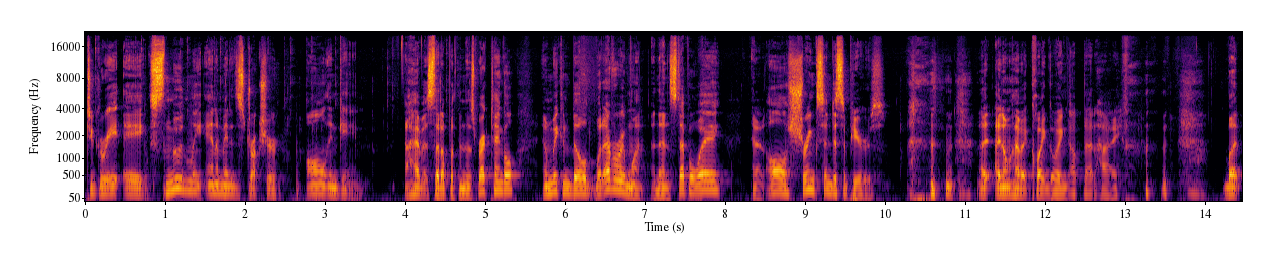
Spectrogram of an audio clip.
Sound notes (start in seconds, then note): 10.2 chuckles; 13.0 laughs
